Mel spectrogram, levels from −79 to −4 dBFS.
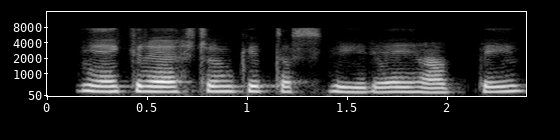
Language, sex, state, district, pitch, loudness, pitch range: Hindi, female, Haryana, Rohtak, 215 Hz, -17 LUFS, 205-230 Hz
